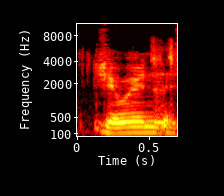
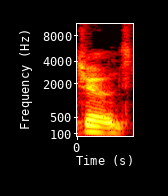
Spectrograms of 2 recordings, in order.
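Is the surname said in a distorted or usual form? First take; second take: distorted; usual. First: The surname is said in a distorted form. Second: The surname is said in its usual form. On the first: The speaker calls it wrong. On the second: The speaker calls it right. "My name is [name]"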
